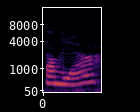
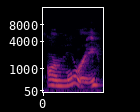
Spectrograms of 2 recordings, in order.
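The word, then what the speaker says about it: armoire: space suit meaning mors he pronounces armoir which I know I never quite pronounced right as armori and I assume that's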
